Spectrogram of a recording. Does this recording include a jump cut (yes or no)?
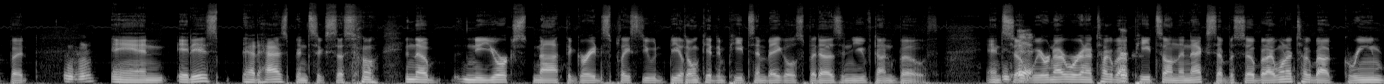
yes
